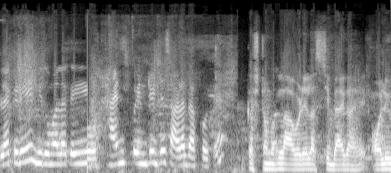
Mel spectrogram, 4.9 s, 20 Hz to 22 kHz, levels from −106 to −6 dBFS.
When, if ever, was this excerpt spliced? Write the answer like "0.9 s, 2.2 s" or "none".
1.1 s, 3.1 s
